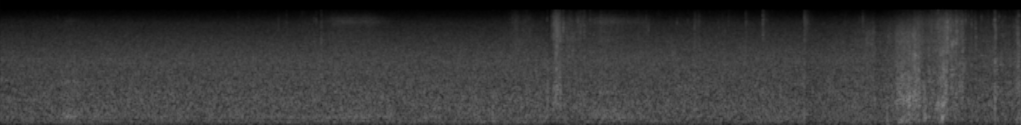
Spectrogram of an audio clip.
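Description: Steady, even hiss-like outdoor noise, with a single short click about halfway through and a brief burst of rustling near the end.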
